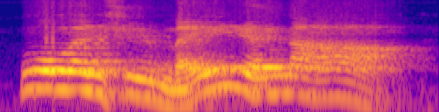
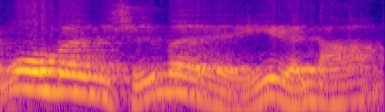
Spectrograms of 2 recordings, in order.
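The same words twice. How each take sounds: First: 媒 takes the Beijing-style rising tone. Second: 媒 takes the Huguang-style tone. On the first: The speaker calls it wrong. "这老生里是极不讲究的才怎么念" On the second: The speaker calls it right. "应该是"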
